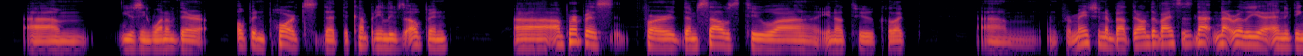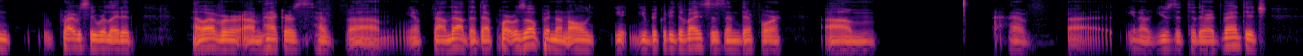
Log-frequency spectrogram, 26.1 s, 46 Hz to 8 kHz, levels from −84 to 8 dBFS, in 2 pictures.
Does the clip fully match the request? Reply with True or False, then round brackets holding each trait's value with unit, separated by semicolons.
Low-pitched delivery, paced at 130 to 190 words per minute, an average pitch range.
True (105 Hz; 150 wpm; 3.6 semitones)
